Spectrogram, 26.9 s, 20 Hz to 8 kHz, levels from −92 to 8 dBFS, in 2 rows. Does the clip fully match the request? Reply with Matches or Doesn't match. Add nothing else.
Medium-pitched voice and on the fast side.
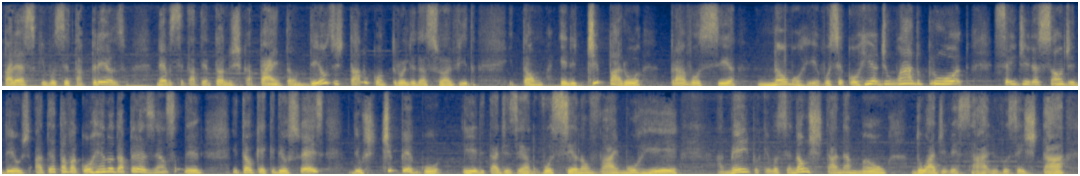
Doesn't match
